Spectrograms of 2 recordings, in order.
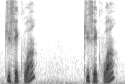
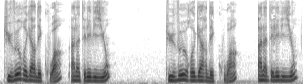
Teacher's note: you definitely need to raise your voice at the end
